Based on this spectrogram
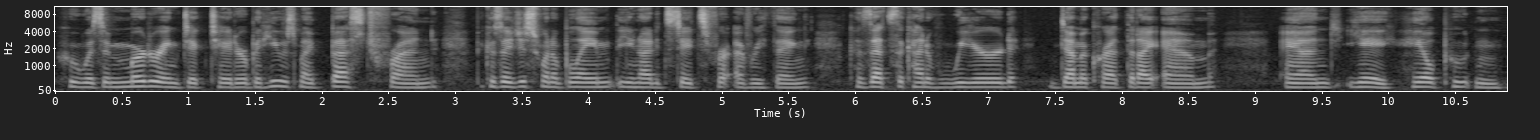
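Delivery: steady, low, even-keeled delivery, rattled off. Speaker mocks a woman before playing her clip, mocking even-keeled impression. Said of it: "a quick impression of her voice um because she always talks so even keel".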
